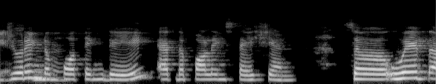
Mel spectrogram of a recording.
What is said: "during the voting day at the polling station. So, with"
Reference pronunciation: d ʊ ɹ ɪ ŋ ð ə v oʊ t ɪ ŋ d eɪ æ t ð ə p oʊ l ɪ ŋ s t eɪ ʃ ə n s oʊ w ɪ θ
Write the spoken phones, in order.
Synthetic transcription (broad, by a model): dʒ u ɹ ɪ ŋ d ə f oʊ t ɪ ŋ d eɪ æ t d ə p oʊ l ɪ ŋ s t eɪ ʃ ə n s oʊ w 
